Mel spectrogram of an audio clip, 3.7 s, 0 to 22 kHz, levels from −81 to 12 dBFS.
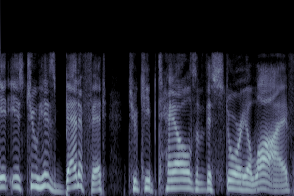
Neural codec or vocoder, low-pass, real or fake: vocoder, 22.05 kHz, 80 mel bands, WaveNeXt; 7.2 kHz; fake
